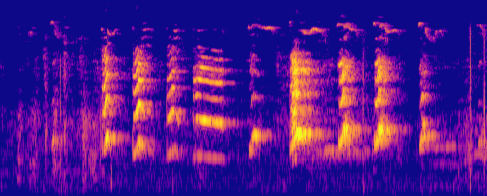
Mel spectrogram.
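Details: High-pitched yips and barks from puppies at play with their mother and littermates, a fast uneven string of about a dozen sharp calls, some slightly drawn out and whiny, over soft rustling.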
